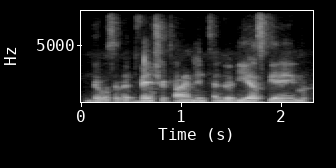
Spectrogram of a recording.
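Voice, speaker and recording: An Israeli Hebrew speaker in his forties, a creative director and comic writer, rambles casually as an interview guest with plenty of fillers and asides. His voice is on the low side, fast, and entirely flat.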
